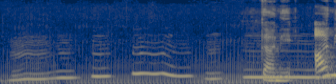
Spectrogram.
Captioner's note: Aunt Annie hums; cat purrs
